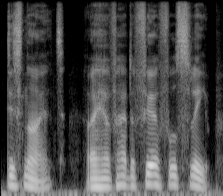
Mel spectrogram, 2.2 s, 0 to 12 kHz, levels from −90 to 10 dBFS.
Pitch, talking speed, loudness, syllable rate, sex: 110 Hz, 215 wpm, -17 LUFS, 4.9 syllables/s, male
